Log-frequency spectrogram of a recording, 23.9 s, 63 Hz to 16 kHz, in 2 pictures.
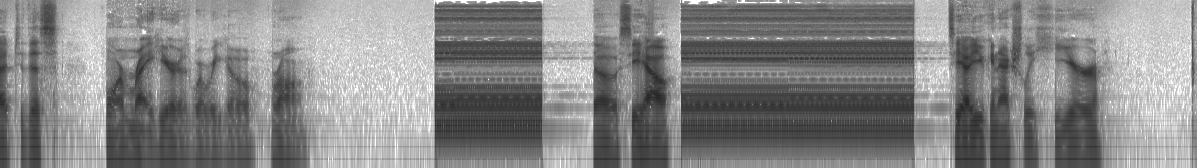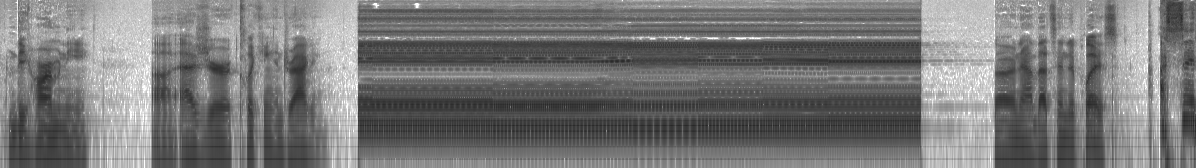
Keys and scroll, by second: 23.7 space.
